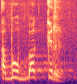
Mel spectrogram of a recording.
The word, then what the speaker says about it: ابو بکر: بکر بکر ابو بکر, عوام ابو بکر ہی بولتے ہیں, یہ صحیح تلفظ ہے ابو بکر.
